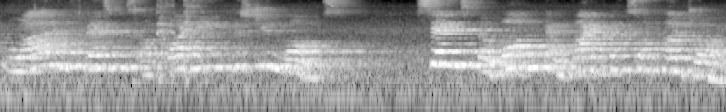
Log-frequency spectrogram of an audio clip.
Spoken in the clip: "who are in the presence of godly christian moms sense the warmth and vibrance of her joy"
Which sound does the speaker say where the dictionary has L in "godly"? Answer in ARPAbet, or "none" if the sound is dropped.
none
